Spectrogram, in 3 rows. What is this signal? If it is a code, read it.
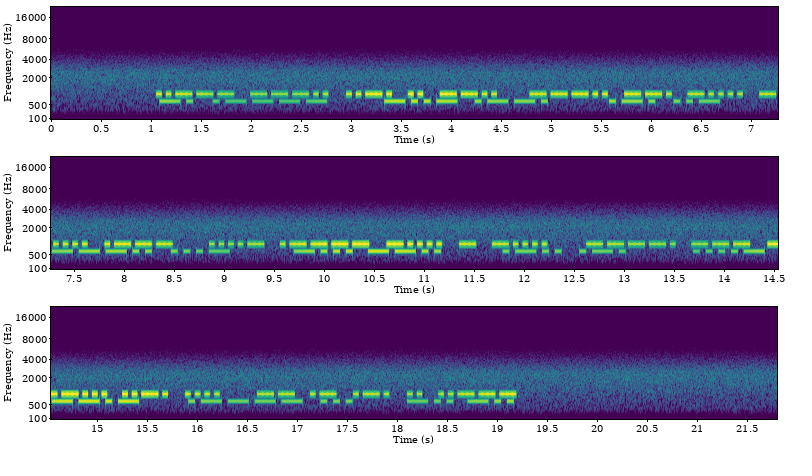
Morse code, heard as two keyed tones, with radio static and fading. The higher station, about 25 wpm, 960 Hz: 28FIZ 8G66J 416T6 9O7FH MARI2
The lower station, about 19 wpm, 640 Hz: N1 XP RU 8V BZ LR 4Q 1S DD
